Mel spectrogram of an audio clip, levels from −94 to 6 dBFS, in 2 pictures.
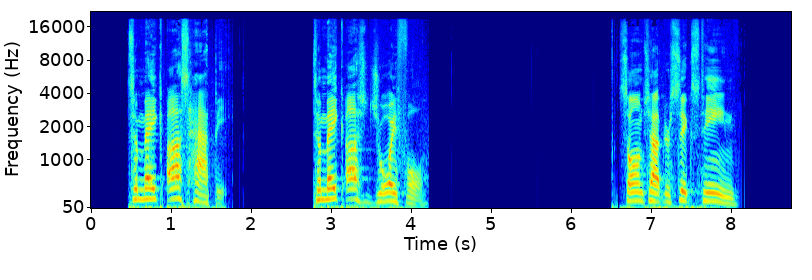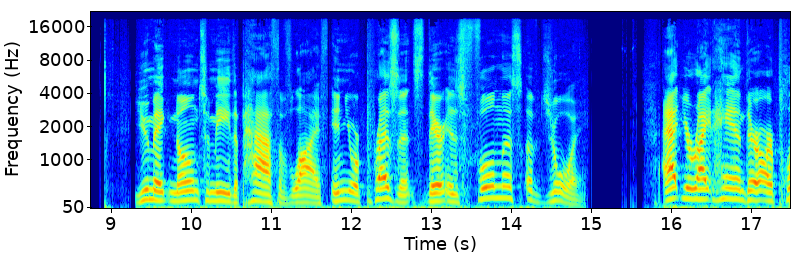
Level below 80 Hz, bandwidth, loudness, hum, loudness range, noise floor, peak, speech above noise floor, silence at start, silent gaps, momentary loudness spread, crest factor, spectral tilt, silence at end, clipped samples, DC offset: -52 dBFS; 19.5 kHz; -23 LUFS; none; 5 LU; under -90 dBFS; 0 dBFS; over 67 dB; 0.5 s; 1.82-2.77 s, 4.26-6.51 s, 8.18-8.86 s, 9.25-9.31 s, 15.01-15.37 s, 15.57-15.65 s; 11 LU; 24 dB; -4.5 dB/octave; 0 s; under 0.1%; under 0.1%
